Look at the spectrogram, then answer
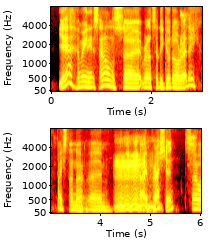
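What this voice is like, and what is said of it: Usual voice. Nothing is said of it.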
